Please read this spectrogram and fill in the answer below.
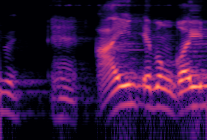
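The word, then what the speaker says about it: عين: গইন উচ্চারণ করার সময় আইন এইখানে দেখেন এই বাংলায় নাম লেখার মাঝে স্বর আ রস ই এবং দন্তন্য তো এইখানে যে রস ই আছে তো এই রসইর মাঝে টান দিতে হবে আইন গইন আইন এবং গাইন উভয়টার ক্ষেত্রেই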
